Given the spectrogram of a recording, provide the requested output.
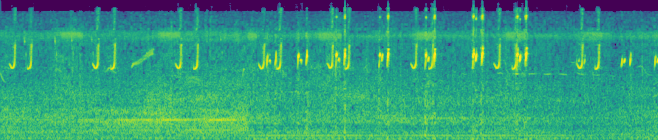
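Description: Female Rain Quail giving short, high, upward-flicking chirps, singly and in quick pairs, irregular at first and then tumbling faster; a low steady hum runs underneath.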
